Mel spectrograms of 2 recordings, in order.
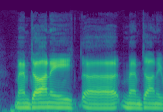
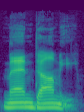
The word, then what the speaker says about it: Mamdani: It's a 3-syllable name. Yeah. It's very phonetic.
